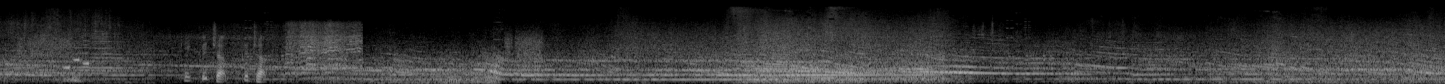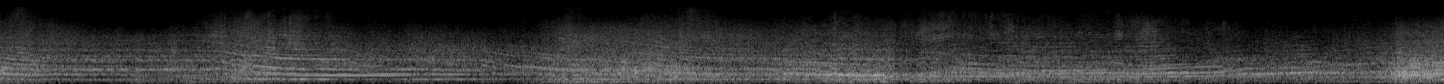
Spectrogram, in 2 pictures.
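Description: Racing car engines scream past, their pitch rising and falling as they shift gears and pass by.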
